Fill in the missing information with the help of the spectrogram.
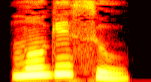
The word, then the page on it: ಮೊಗೆಸು: mogesu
